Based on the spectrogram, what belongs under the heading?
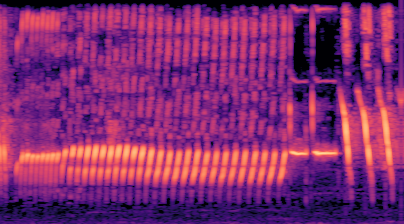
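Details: Canary song beginning with a long, fast, even trill of clipped high notes for about three seconds, followed by two steady pure whistles and a run of loud downward-sliding notes.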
